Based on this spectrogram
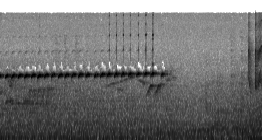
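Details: White-rumped shama song used as a lure to provoke another bird into singing: a steady run of clear, identical whistled notes, about four per second for three seconds, ending in a few quick downslurred phrases, then near silence.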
